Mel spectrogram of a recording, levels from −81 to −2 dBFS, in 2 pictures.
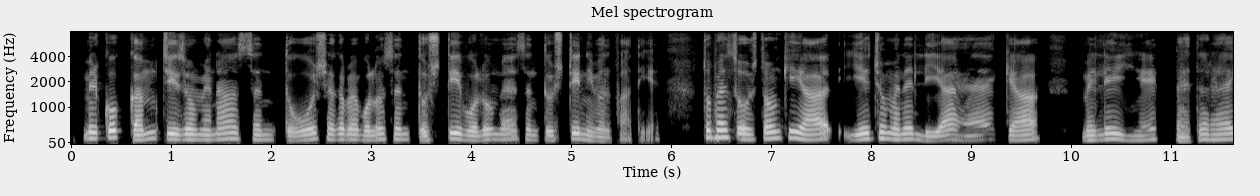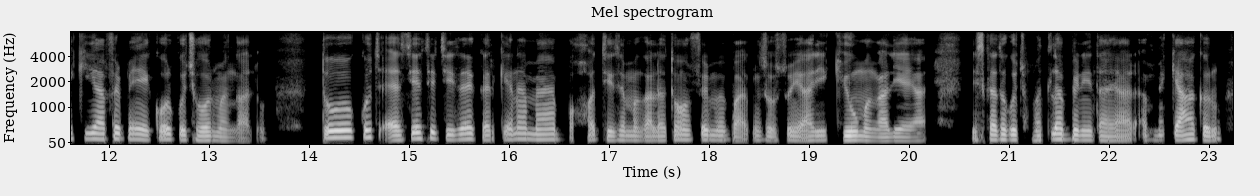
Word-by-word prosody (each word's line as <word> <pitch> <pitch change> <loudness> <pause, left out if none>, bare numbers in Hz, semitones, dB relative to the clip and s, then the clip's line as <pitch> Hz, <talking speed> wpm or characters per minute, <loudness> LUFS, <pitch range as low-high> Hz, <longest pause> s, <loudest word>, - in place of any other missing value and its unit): मेरे 160 0 +4
को 185 - +8 0.2
कम 130 +5 +4
चीज़ों 140 -1 +4
में 130 0 -1
ना, 145 +3 +1
संतोष 130 0 -1
अगर 140 +1 +1
मैं 135 - +3
बोलूँ, 120 +3 +1
संतुष्टि 140 +1 +1
बोलूँ 120 +2 +1
मैं, 75 - -2
संतुष्टि 125 - -1
नहीं 125 -5 -2
मिल 100 -2 -2
पाती - - -9
है। - - -8 0.5
तो 190 - +5
मैं 190 0 +6
सोचता 145 -3 +2
हूँ 165 +2 +3
कि, 175 -3 +3
"यार, 135 0 +4 0.2
ये 135 +4 +2
जो 165 - +3
मैंने 145 -1 +2
लिया 120 -1 0 0.2
है, 125 +4 -5
क्या 125 +1 +2 0.5
मेरे 120 0 +1
लिए 145 +2 +2 0.2
ये 120 +4 -3 0.2
बेहतर 115 +8 -2
है 140 +2 +1
कि 150 -1 -1
या 145 - +4
फिर 155 - +3
मैं 140 - +1
एक 125 - -5
और - - +3
कुछ 125 +1 -1
और 115 0 +2
मँगा 100 -2 -6
लूँ?" - - -16 0.6
तो 185 +1 +6
कुछ 190 0 0
ऐसी-ऐसी 155 +7 +2
चीज़ें 140 0 +1
करके 125 +3 -2
ना, 145 +1 0
मैं 135 0 0
बहुत - - -5
चीज़ें 120 +1 -1
मँगा 115 -2 -2
लेता 110 0 -2
हूँ - - +2
और 130 - -2
फिर - - +1
मैं 120 -1 -3
बाद - - -1
में 120 - -5
सोचता 110 -3 -5
हूँ, 110 - 0
"यार, 110 +1 0
ये 115 0 -1
क्यों 115 0 +6
मँगा 100 -2 0
लिया 100 0 -2
यार? 100 +1 -4 0.5
इसका 130 - +2
तो 135 +1 +2
कुछ 130 0 +1
मतलब 135 +3 +1
भी 130 - +3
नहीं 120 -1 -1
था 110 - -1
यार। 110 - -2
अब - - -7
मैं 120 - -7
क्या 125 +3 +4
करूँ?" 110 +3 0
130 Hz, 210 wpm, -25 LUFS, 120-145 Hz, 0.6 s, को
